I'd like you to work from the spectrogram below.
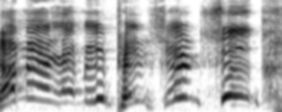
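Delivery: very high-pitched, aged, sinister villain voice. Joking with others about a ninety-year-old version of a villain: old Bane voice. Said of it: "Old Bane".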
